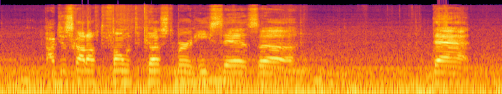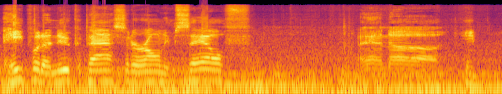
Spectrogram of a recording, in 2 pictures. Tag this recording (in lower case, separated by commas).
speech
